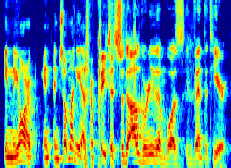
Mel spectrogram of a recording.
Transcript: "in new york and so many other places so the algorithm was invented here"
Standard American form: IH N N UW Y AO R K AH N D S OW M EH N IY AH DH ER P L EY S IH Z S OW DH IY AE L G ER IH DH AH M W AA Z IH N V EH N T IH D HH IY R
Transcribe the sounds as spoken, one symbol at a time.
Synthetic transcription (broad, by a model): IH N N UW Y AO R K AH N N S OW M EH N IY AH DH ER P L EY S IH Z S OW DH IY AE L G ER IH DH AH M W AA Z IH N V EH N T IH D HH IY R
